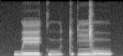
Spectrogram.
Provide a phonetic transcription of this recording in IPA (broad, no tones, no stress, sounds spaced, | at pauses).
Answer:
w e k u t | ŋ͡ǀ o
